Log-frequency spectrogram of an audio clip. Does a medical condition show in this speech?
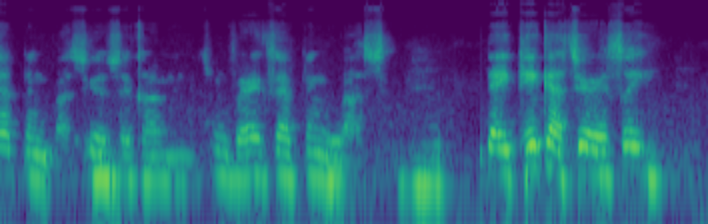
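Yes: ataxia.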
